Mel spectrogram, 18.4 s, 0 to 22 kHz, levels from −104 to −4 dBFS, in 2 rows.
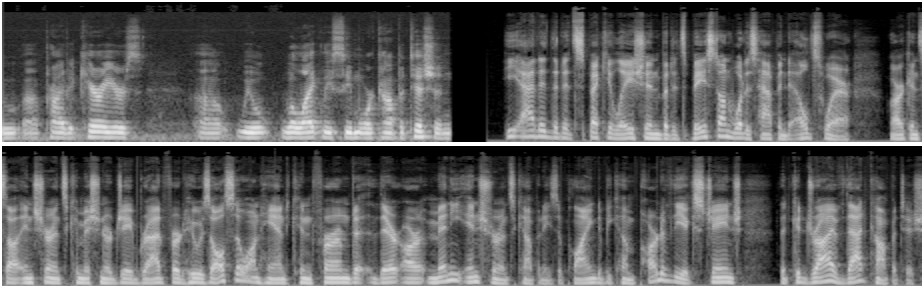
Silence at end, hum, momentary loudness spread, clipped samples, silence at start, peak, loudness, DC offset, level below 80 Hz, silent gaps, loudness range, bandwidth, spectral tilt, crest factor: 0 s; none; 11 LU; under 0.1%; 0 s; -4 dBFS; -23 LUFS; 0.2%; -54 dBFS; 4.49-4.83 s; 5 LU; 16.5 kHz; -4.5 dB/octave; 20 dB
